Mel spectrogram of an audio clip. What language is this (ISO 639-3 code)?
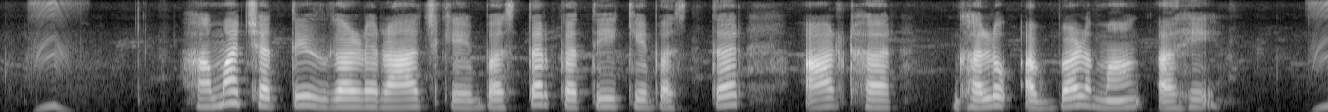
hne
